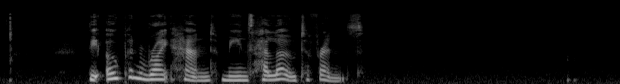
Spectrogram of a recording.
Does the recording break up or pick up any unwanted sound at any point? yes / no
no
